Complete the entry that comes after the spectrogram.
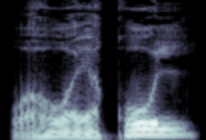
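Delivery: ordinary delivery, nothing marked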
